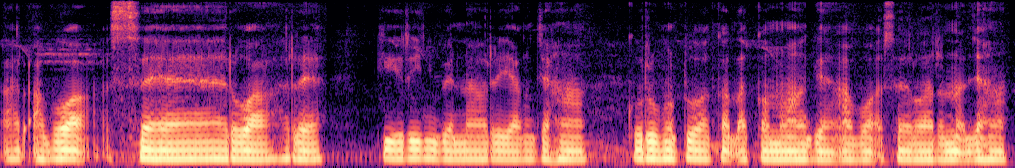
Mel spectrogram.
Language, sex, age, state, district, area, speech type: Santali, male, 18-30, Jharkhand, East Singhbhum, rural, spontaneous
